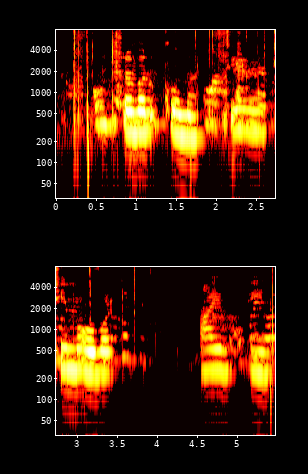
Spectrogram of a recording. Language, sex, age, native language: Icelandic, male, 11, Icelandic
